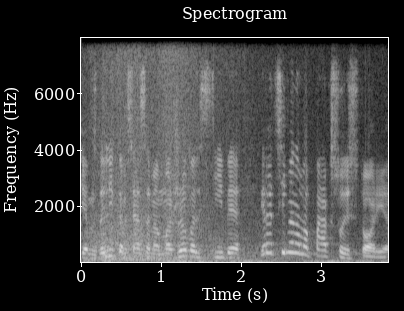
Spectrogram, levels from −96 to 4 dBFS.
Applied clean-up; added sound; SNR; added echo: none; Waves, surf; 8 dB; reverberation time 0.3 s.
